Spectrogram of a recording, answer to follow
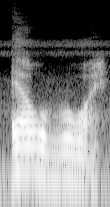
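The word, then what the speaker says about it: El Roi: but is spelled the one who sees E L and then R O I.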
